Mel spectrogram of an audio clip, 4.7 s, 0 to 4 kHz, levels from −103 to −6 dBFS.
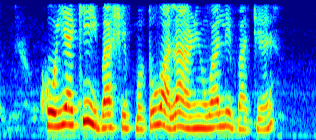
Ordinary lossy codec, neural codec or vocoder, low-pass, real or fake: AAC, 32 kbps; none; 3.6 kHz; real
